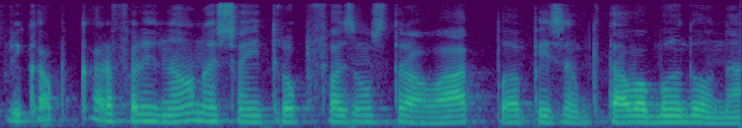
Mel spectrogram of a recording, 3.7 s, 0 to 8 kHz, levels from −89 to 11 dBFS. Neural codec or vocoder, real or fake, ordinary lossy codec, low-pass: none; real; none; 7.2 kHz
